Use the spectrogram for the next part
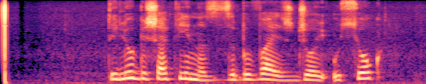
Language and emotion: Russian, angry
